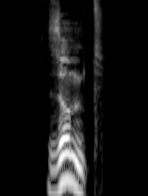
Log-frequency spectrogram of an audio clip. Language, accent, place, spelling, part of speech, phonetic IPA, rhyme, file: German, Germany, Berlin, summt, verb, [zʊmt], -ʊmt, De-summt.ogg
- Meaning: inflection of summen: 1. third-person singular present 2. second-person plural present 3. plural imperative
